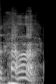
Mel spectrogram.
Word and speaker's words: Peart: What, Neil Peart? It's Peart. No. It is. Yeah, Donnie's saying it right, but hearing him say it just sounds annoying. It doesn't. No, it's Peart. Isn't it Peart? No. He's French Canadian. It's Peart.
